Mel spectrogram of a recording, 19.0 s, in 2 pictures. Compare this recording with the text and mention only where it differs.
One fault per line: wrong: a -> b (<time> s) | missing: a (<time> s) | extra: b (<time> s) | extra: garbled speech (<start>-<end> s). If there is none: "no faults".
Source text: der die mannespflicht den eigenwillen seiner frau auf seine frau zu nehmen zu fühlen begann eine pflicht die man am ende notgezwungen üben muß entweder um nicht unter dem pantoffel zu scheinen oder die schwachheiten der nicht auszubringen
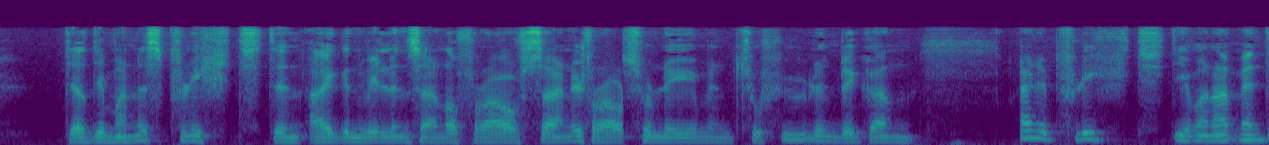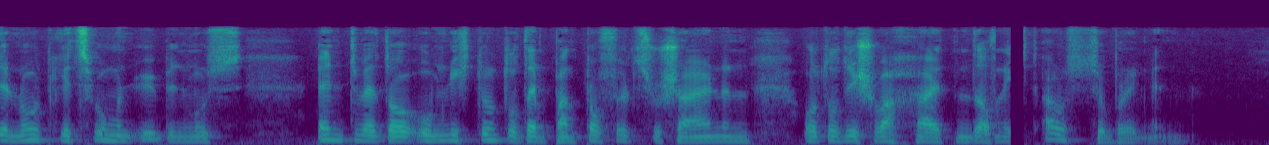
no faults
